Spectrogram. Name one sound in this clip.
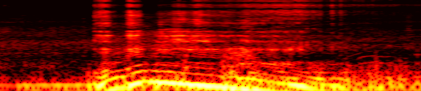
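A car engine revs loudly and roars.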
